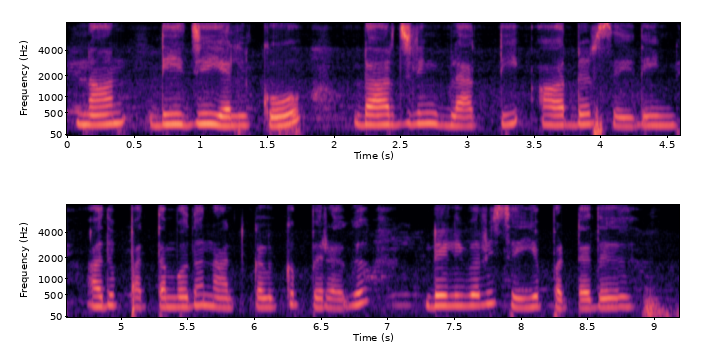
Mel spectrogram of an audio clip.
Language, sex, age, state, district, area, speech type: Tamil, female, 18-30, Tamil Nadu, Dharmapuri, urban, read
